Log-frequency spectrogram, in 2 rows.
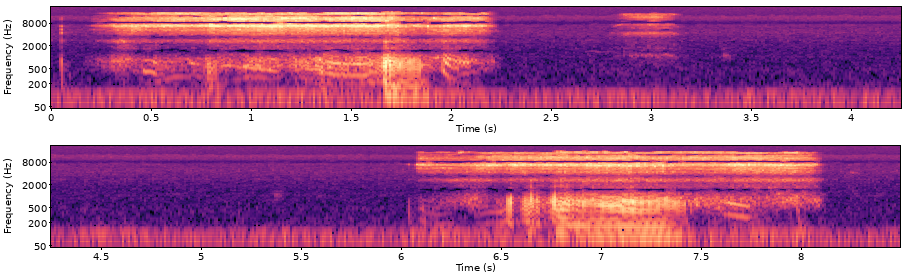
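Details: A 14-year-old female fawn pug named Maria, filmed in Japan in September 2024, snores heavily with gurgling, wheezy inhalations in a two-second burst, pauses in near silence, then resumes louder, rumbling snores.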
